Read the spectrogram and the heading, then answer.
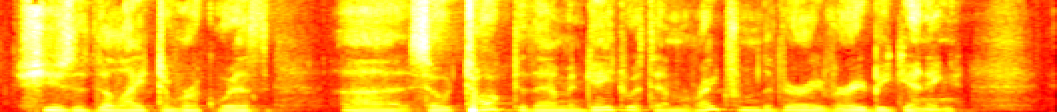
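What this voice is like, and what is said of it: Strained, fading voice. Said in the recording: “Sorry, I keep losing my voice a little here.”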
